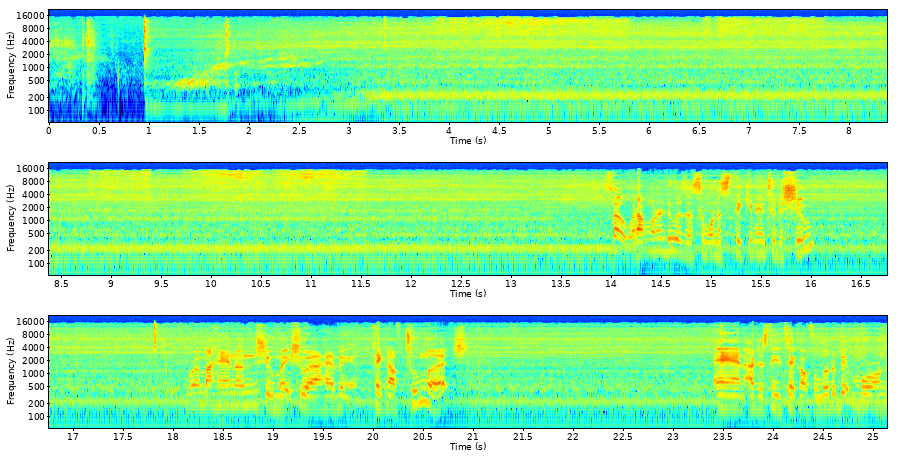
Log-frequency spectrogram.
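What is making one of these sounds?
An electric bench grinder motor starts up and hums steadily.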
